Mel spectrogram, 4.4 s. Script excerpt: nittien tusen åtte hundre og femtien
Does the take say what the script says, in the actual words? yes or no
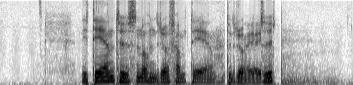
no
